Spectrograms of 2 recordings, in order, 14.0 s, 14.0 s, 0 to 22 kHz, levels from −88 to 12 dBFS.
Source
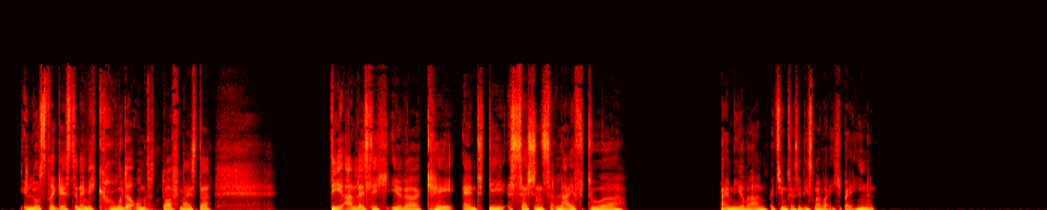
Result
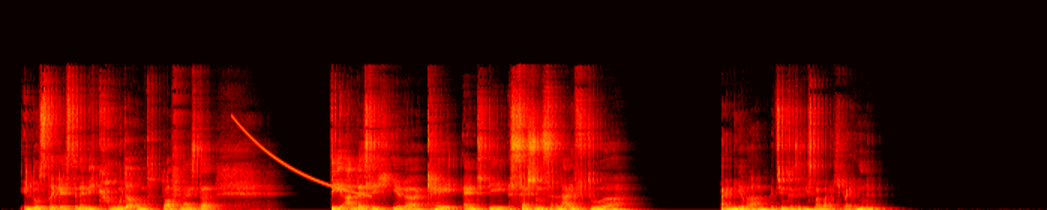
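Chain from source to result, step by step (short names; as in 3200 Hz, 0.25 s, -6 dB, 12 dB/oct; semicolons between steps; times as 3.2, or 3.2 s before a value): flutter echo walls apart 8.9 m, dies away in 0.63 s; painted sound fall, 3.07–4.95, 1500–10000 Hz -39 dBFS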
